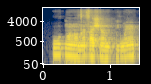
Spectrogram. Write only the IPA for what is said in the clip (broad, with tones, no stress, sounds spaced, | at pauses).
w u˧ ɡ ɔ̃˨ l ɔ̃˨ d ã˨ s a˨ ʃ ã˨ l i˨ k͡p i˨ w ɛ̃˧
